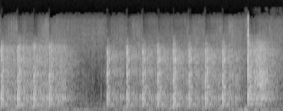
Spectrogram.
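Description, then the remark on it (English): Rapid hammer blows pound nails into window moldings as they are fixed, in quick, steady bursts, a short run of strikes, a brief pause, then a longer string of sharp, evenly spaced knocks ending on one harder hit. “How long do you expect me to sit in this room listening to people pounding nails?”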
